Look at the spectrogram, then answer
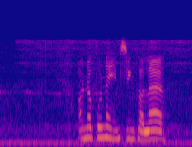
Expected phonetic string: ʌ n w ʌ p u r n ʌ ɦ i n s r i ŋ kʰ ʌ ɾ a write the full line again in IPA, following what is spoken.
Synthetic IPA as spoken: ʌ n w ʌ p u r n ʌ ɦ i m s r i ŋ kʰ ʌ l a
